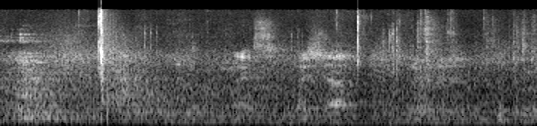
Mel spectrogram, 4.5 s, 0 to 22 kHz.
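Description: A compound bow shot: the string is released right at the start, and a single sharp crack follows a little under a second in as the arrow strikes the foam 3D target, over steady background chatter.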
